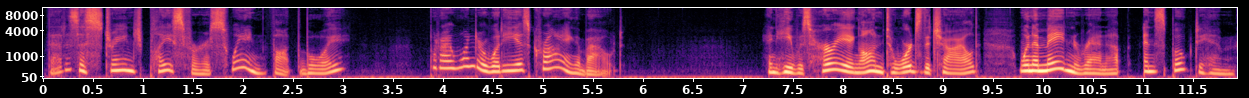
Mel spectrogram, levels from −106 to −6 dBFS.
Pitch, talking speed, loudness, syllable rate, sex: 220 Hz, 180 wpm, -20 LUFS, 4.9 syllables/s, female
